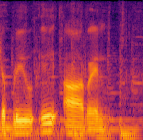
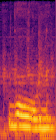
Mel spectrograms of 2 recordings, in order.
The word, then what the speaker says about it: warn: Want is a very interesting word, W-A-R-N. We see the pronunciation of that. It has got an O sound. Warn. Warn. The letter is A, but it has got O sound.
